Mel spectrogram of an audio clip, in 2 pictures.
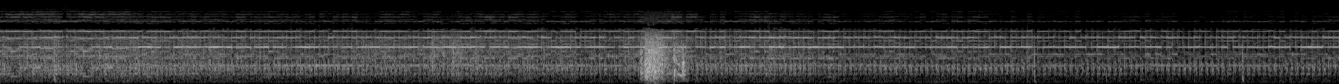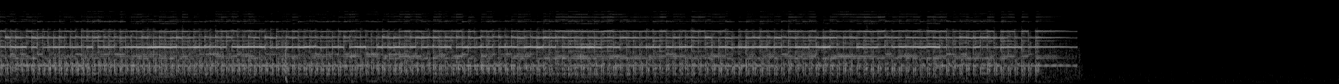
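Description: Alarm clock bell ringing continuously, with one sharp knock about six and a half seconds in; the ringing cuts off suddenly near the end, as if switched off.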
